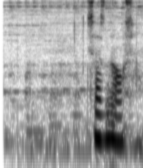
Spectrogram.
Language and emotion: Russian, neutral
